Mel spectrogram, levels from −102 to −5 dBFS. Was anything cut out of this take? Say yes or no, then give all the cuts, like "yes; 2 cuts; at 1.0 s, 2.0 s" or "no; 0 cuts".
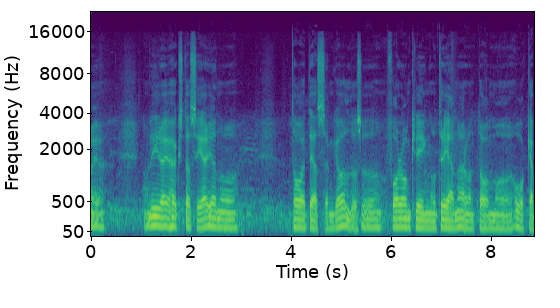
yes; 2 cuts; at 3.9 s, 7.5 s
